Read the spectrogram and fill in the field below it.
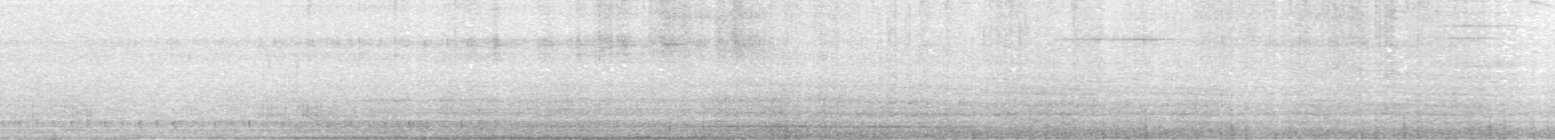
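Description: An Indonesian passenger train rounds a big curve at Cikarang, its steady rumble swelling after a quieter start and holding loud with rail clatter and wheel squeal, no voices heard.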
